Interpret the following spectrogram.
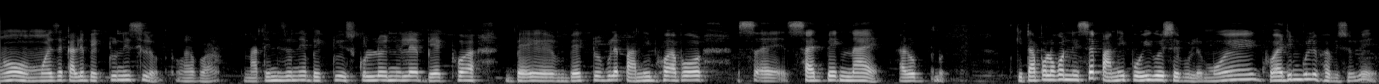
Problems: background sounds at intervals, background conversations at intervals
